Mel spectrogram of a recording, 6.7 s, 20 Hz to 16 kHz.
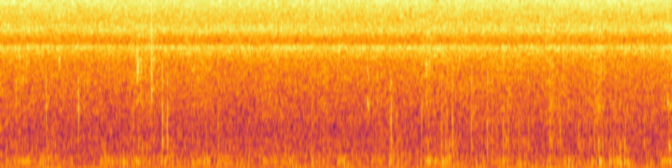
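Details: Purring at a family meal, first litter, kittens on their 14th day: a continuous low throbbing rumble with regular pulses, plus soft clicks and small rustles from the feeding animals.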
